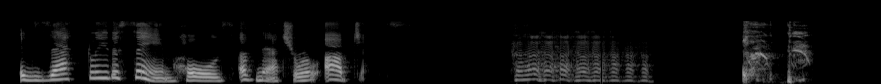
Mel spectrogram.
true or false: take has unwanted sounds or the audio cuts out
true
